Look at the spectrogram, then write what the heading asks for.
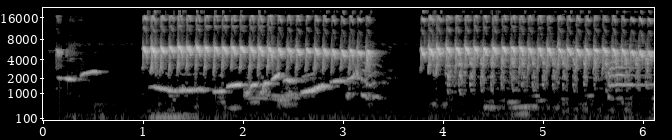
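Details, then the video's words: Bulbul in long continuous song: a few short rising whistles, then a high, rapid trill of buzzy pulses at about three or four per second, held for over two seconds, a brief pause, then the trill resumes. "cucak cungkok nembak panjang"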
